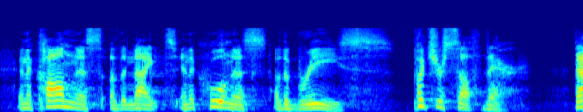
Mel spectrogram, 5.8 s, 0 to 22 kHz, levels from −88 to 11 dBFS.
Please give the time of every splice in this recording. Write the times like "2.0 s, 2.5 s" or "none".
2.7 s, 3.9 s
